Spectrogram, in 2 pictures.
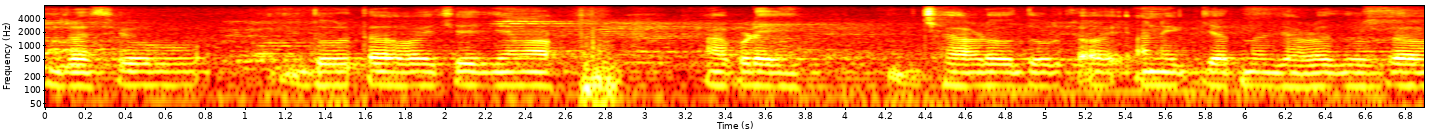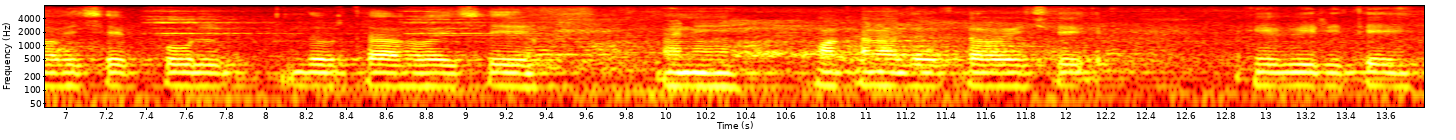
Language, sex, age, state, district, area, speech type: Gujarati, male, 30-45, Gujarat, Narmada, rural, spontaneous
